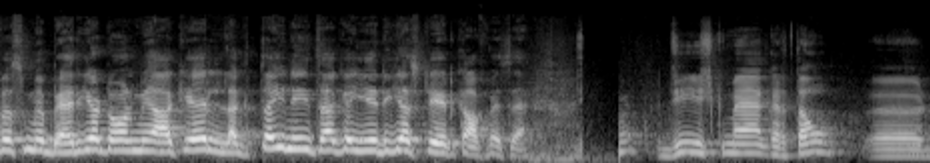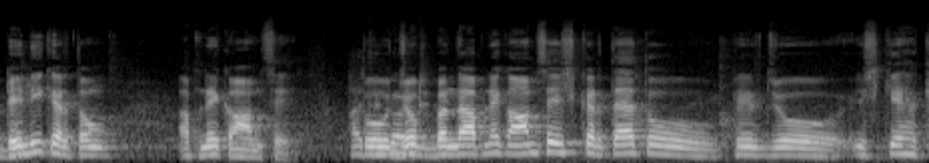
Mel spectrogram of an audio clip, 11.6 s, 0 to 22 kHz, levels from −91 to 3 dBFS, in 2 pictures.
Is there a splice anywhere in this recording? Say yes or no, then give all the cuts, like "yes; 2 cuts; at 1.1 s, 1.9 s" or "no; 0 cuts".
yes; 1 cut; at 3.7 s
